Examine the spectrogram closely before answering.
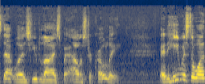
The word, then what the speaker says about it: Crowley: And what a lot of people don't know is, they want to create some kind of thing where they're saying, Crowley rhymes with holy.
